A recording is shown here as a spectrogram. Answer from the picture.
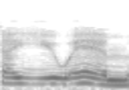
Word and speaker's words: Om: The Aitareya Brahmana of Rig Veda, in section 5.32, for example, suggests that the three phonetic components of Om, pronounced A-U-M, correspond to the three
